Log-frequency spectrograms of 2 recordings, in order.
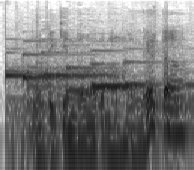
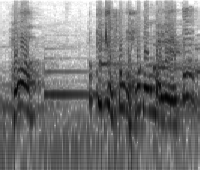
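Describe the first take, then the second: First: It sounds flirty. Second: It sounds surprised, like a natural reaction.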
